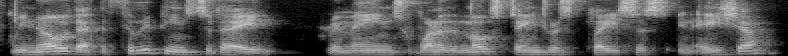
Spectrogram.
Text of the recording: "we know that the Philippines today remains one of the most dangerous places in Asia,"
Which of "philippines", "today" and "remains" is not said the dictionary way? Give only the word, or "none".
none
